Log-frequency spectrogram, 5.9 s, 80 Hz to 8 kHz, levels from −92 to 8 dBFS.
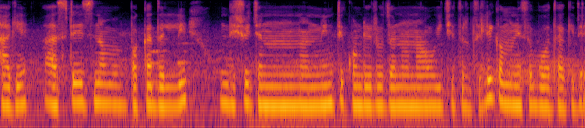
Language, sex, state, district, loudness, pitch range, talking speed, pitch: Kannada, female, Karnataka, Koppal, -17 LUFS, 180-190 Hz, 125 wpm, 185 Hz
